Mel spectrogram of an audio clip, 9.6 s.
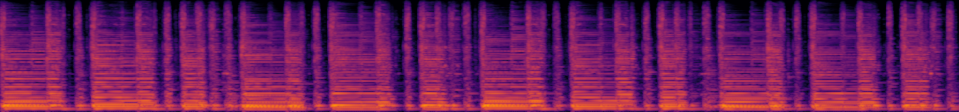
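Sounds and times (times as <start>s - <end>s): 
acoustic guitar chord progression: 0.0s - 9.5s.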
